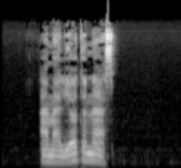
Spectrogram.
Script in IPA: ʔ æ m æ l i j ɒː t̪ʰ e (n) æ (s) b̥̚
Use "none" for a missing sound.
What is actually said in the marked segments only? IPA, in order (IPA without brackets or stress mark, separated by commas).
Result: n, s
